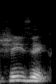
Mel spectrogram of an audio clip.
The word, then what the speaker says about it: Žižek: The philosopher Slavoj Žižek, I think that's how you say his name. Yep. He was talking. Zizek.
